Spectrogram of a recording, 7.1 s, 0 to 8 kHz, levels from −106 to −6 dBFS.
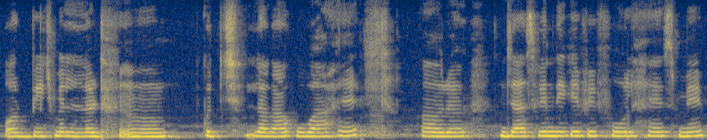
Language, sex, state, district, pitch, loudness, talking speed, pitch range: Hindi, female, Punjab, Fazilka, 235 Hz, -15 LUFS, 145 wpm, 225-245 Hz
